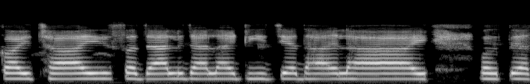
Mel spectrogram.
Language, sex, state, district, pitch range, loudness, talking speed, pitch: Hindi, female, Bihar, Sitamarhi, 255-260 Hz, -13 LUFS, 115 wpm, 255 Hz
